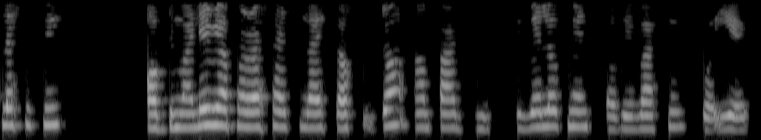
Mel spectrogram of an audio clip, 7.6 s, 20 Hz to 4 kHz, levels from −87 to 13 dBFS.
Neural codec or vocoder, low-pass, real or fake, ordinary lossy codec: none; 3.6 kHz; real; none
